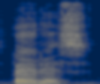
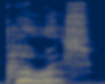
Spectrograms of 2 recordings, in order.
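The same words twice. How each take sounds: First: The name is said with a Spanish pronunciation. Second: The name is said with an English pronunciation. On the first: "It's Perez" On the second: "I don't care if you say it in English"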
